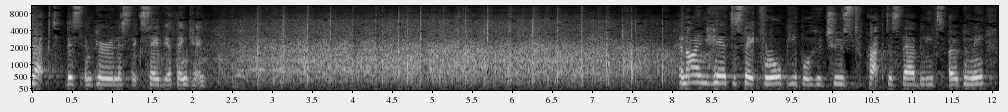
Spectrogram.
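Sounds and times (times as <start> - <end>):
audience applauding: 2.3 - 8.1.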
